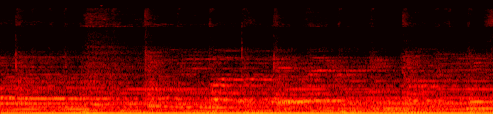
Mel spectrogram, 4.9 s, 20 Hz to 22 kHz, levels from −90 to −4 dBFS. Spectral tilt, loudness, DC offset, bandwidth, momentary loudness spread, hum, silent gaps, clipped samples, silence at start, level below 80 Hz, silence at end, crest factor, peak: -8 dB/octave; -44 LUFS; under 0.1%; 16 kHz; 2 LU; none; none; under 0.1%; 0 s; -42 dBFS; 0 s; 10 dB; -30 dBFS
